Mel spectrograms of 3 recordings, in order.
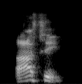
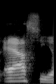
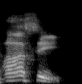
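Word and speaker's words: Aase: Aussie. – I almost said Assie, and I didn't think that would be very nice. – Don Aussie.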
